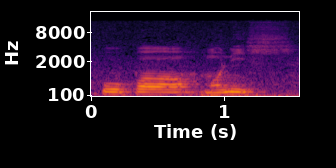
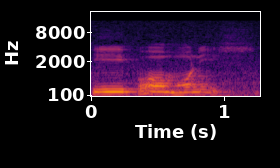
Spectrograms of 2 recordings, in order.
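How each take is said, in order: First: The word begins with an 'oo' vowel. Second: The word begins with an 'ee' vowel. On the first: The speaker calls it wrong. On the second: The speaker calls it right. "ipsilon itu dibaca i"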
